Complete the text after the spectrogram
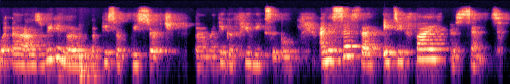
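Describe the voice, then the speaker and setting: A woman from Nigeria coaching on etiquette in an emphatic, direct way. Her pitch sits fairly high and swings a lot. The room around her rings with echo. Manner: emphatic, direct, scolding and lively. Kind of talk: motivational masterclass talk. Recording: roomy echo.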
